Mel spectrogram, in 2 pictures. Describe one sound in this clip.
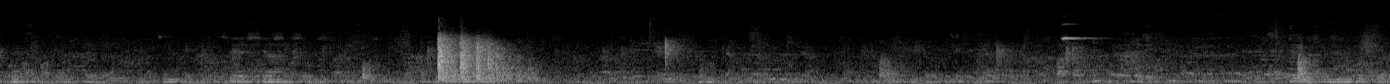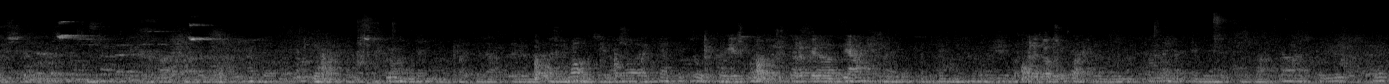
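Several men talk quietly in the background.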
